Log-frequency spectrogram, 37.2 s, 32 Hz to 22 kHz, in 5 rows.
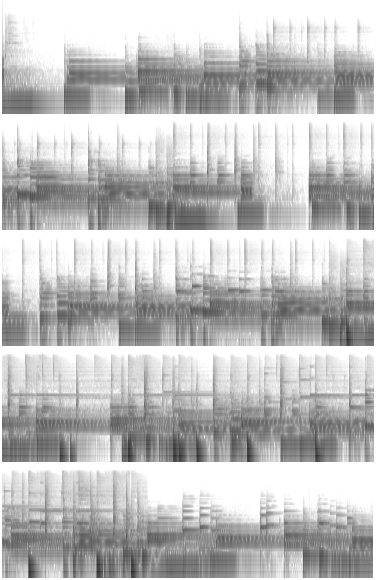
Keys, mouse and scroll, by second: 0.1 Tab, 0.8 shift+a, 2.4 scroll down 1, 2.6-3.7 scroll up 2, 3.7 KP_7, 4.1 s, 6.7 g, 8.8 KP_3, 9.2 Tab, 10.3 e, 12.2 Tab, 13.9-15.6 drag, 15.6 ctrl+a, 16.2-17.5 middle drag, 17.5 right click, 18.9 click, 19.4 right click, 20.3 scroll up 1, 20.8-22.6 middle drag, 22.6 shift+s, 23.6 shift+a, 27.4 g, 29.0 s, 31.9 KP_Divide, 33.5 scroll down 2, 33.8-35.2 middle drag, 35.2 g.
